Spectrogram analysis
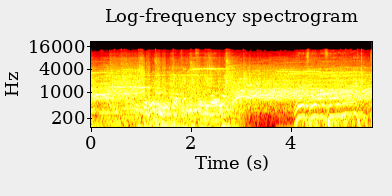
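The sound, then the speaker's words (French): A crowd of 19,000 concert spectators cheers a singer returning to the stage: a steady, loud roar with whoops and shouting voices rising repeatedly above it. “Quand il revient, les 19 000 spectateurs l'acclament rassurés.”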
